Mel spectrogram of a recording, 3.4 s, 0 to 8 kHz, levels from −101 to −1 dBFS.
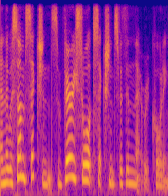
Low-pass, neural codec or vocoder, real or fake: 7.2 kHz; codec, 16 kHz, 0.8 kbps, ZipCodec; fake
